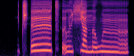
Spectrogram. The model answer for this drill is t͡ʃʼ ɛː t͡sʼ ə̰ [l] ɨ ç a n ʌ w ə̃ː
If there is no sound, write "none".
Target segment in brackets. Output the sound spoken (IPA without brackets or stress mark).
l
